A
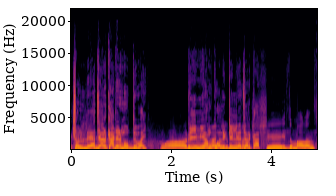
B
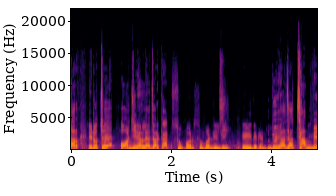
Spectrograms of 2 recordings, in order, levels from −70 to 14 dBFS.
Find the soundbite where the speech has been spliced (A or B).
B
